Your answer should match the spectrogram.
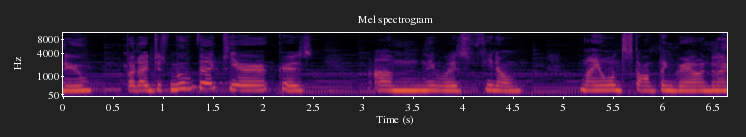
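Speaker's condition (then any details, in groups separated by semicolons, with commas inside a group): Cerebral palsy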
